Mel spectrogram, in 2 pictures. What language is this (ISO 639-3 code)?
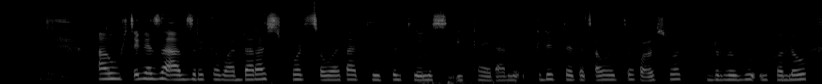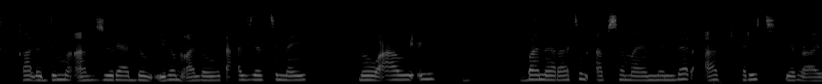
tir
